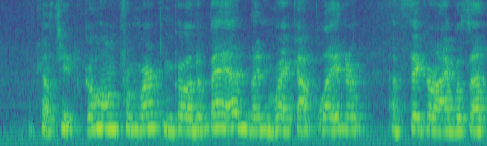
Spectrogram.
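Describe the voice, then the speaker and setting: Noticeable background noise sits behind a woman speaking at a moderate pace in a fairly high voice. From Ireland. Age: 80s+. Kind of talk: interview answer.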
